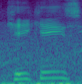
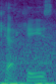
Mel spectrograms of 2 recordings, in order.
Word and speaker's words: Keke's: us now going to kiki's i think it's pronounced kikis not khakis kikis for breakfast hey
